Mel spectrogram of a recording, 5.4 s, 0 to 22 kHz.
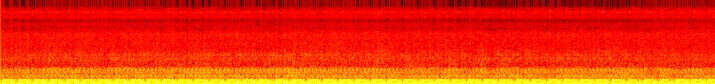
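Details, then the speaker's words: Mitsubishi Lancer with low power that won't exceed 3,000 rpm even at full throttle, cold start: steady, low rumble with a slow, lazy idle beat, while a cold-start idle should be high; idle too low. "So dapat cold start to mga bossing, mataas yung idle."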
